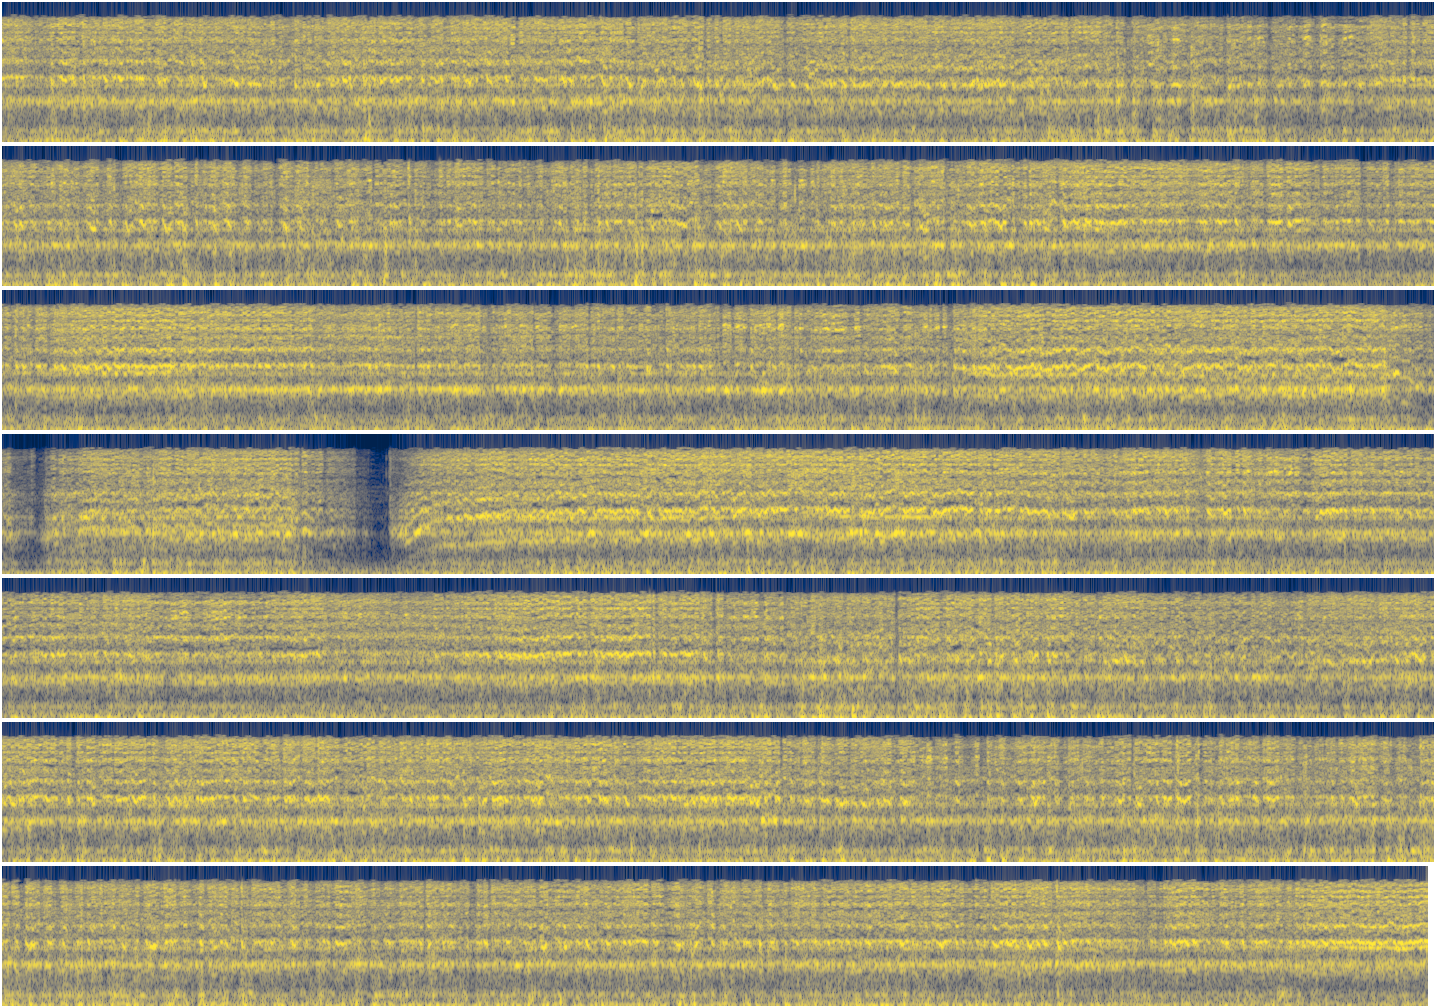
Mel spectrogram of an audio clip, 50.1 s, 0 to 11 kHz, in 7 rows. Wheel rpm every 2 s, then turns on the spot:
230, 220, 200, 210, 230, 230, 220, 230, 230, 220, 160, 110, 190, 220, 230, 220, 220, 210, 230, 230, 230, 230, 230, 230, 230.
none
